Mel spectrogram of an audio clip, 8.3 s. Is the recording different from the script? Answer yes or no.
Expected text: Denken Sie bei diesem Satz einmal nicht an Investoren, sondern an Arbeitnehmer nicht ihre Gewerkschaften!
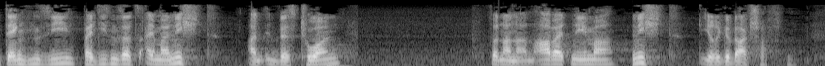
no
